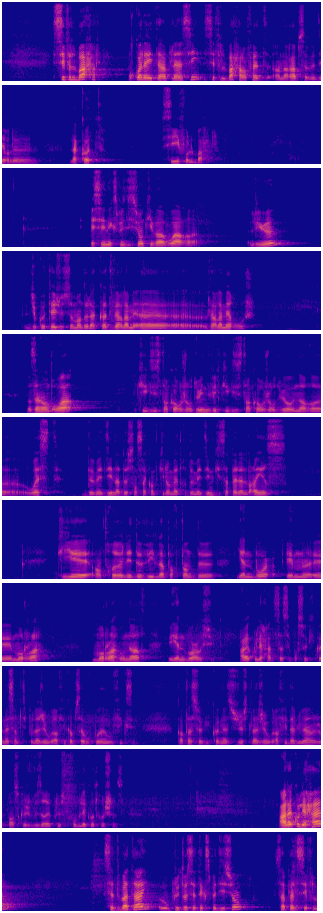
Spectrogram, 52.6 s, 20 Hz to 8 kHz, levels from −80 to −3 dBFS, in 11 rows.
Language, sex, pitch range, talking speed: French, male, 135-195 Hz, 150 wpm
